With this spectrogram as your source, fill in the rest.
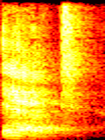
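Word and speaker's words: את: I think Aleph Tav, or Et as it's pronounced, appears at least 74 times in the book of Esther.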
